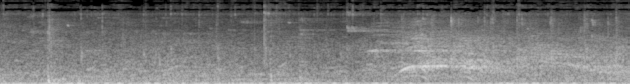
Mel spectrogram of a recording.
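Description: Table tennis balls clicking off paddles and tables, in sharp scattered ticks from many tables in play, over a murmur of voices in a large echoing hall. A louder voice rises briefly about four seconds in.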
